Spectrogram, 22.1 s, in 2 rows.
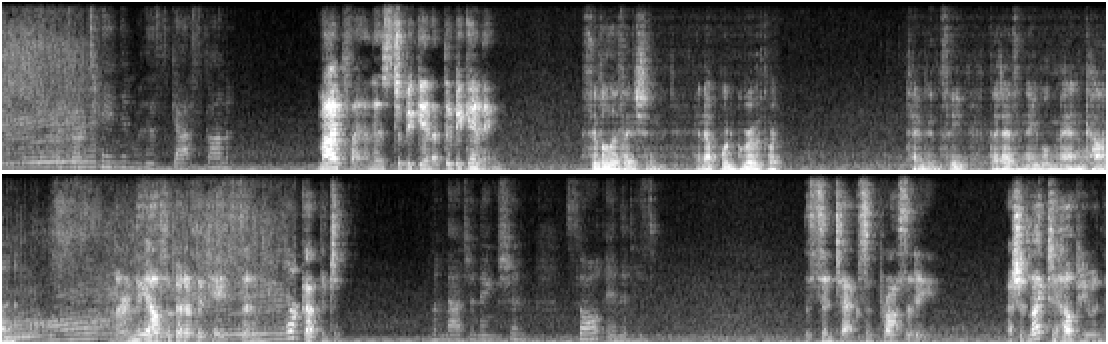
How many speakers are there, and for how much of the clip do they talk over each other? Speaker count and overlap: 3, no overlap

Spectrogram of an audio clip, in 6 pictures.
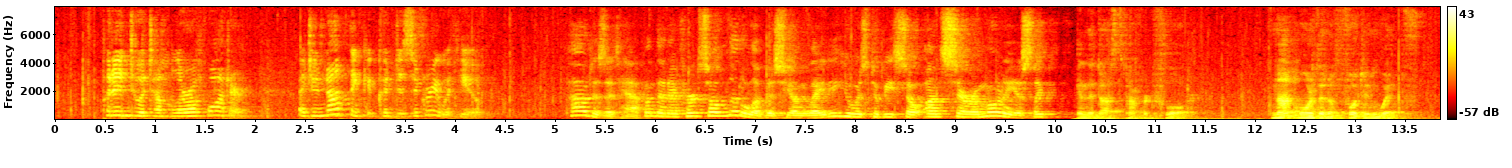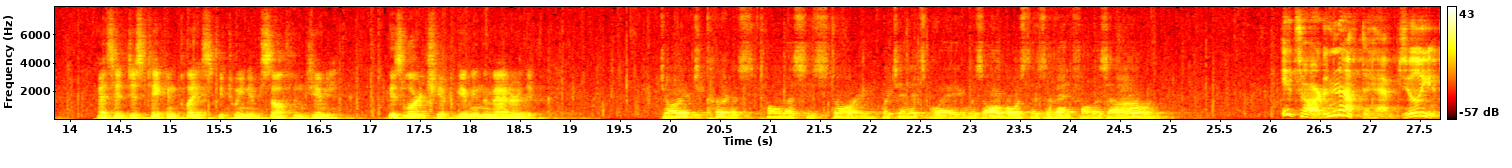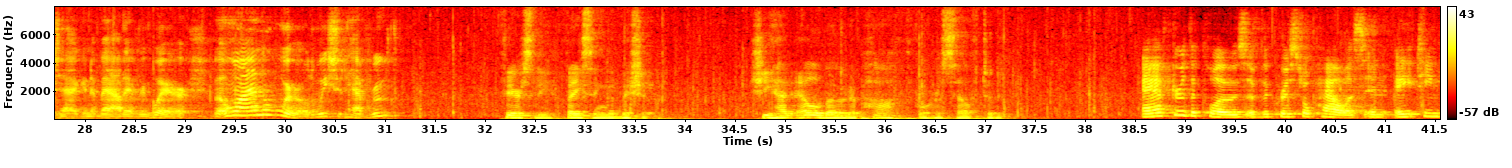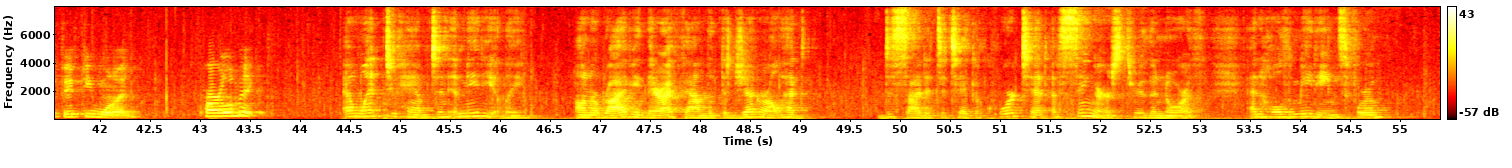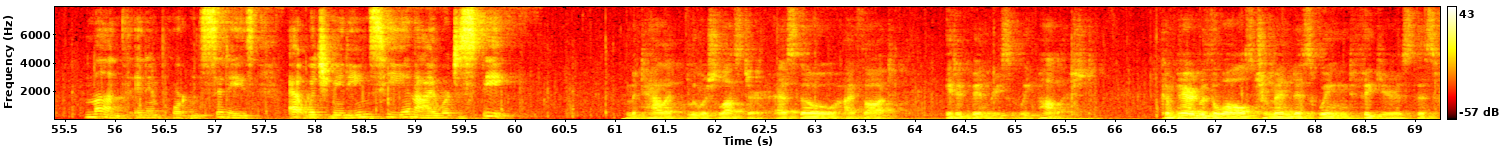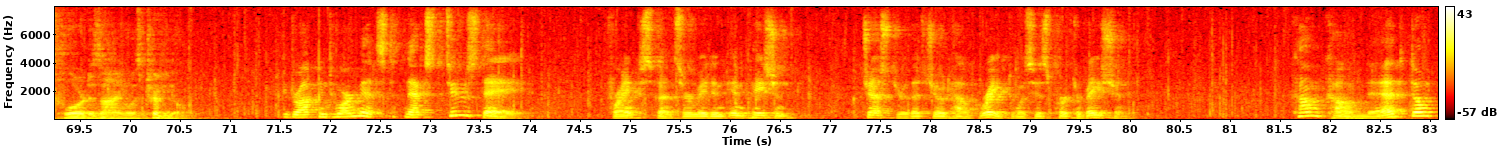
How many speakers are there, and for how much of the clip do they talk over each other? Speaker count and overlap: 9, no overlap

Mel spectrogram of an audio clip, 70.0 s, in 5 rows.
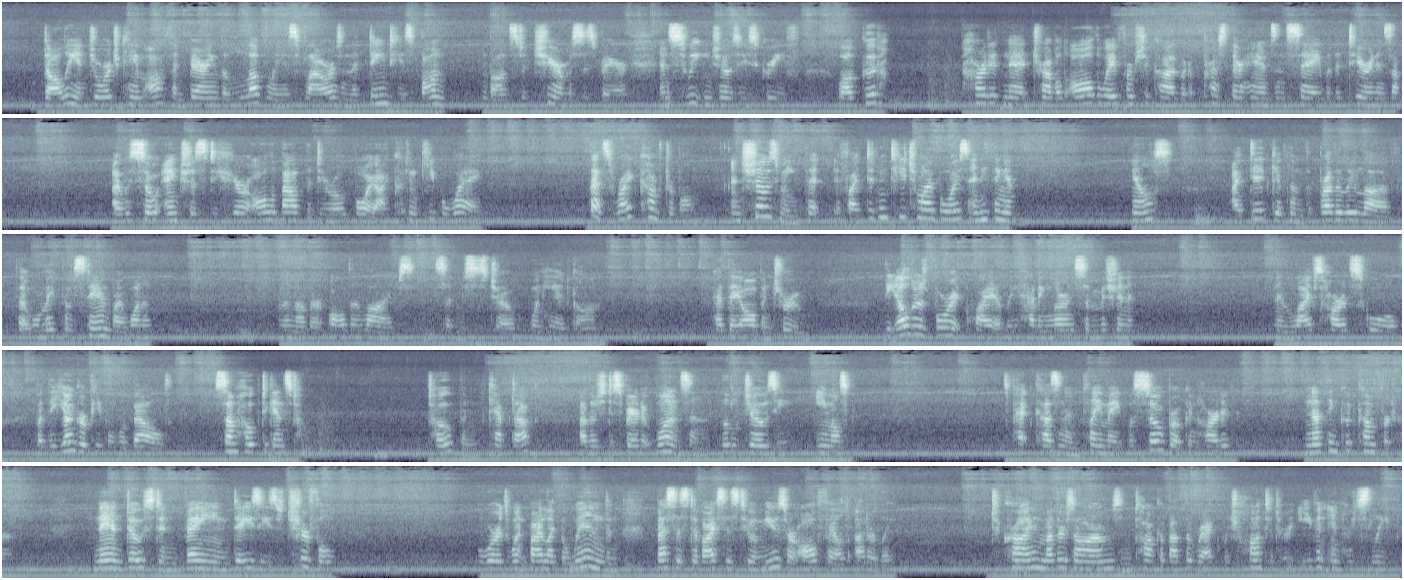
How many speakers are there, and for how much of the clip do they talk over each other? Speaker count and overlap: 1, no overlap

